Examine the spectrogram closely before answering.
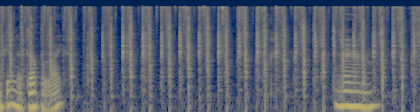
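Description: Playing cards riffle and flick rapidly as they are shuffled.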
